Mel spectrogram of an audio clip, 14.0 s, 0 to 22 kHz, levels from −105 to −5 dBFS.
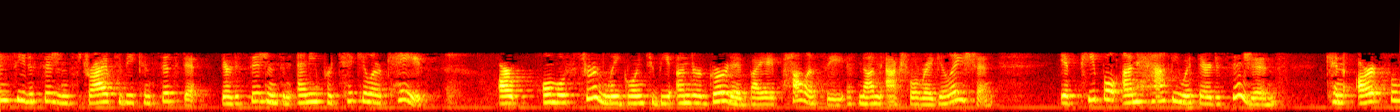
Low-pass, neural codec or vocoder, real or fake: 3.6 kHz; none; real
